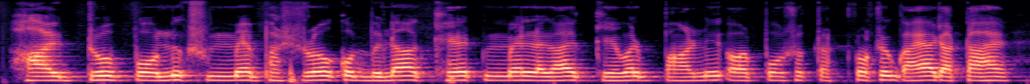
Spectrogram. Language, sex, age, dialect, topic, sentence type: Hindi, male, 46-50, Awadhi Bundeli, agriculture, statement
